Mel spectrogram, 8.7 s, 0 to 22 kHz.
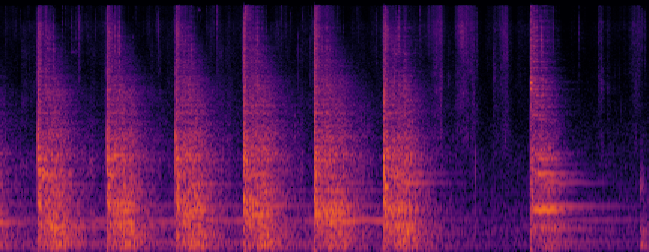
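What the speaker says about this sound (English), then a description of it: "Hammer here, hit the knuckle," A hammer striking a steering knuckle on a 2007-2010 Chrysler Sebring to pop the tie rod loose: six evenly spaced loud metallic clangs, then a pause and one more ringing hit.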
